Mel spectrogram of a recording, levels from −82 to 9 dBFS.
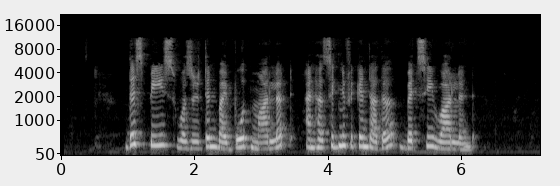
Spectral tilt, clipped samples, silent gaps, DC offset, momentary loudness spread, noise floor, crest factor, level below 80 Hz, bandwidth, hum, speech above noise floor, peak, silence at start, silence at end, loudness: -4 dB/octave; under 0.1%; none; under 0.1%; 6 LU; -63 dBFS; 16 dB; -62 dBFS; 11.5 kHz; none; 45 dB; -4 dBFS; 0.95 s; 1 s; -18 LUFS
